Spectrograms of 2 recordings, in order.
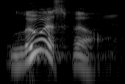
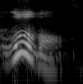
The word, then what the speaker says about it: Louisville: Lewisville, not Louisville. Okay. Oh, so, so, so Louisville is the one further north and Lewisville is Mississippi.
